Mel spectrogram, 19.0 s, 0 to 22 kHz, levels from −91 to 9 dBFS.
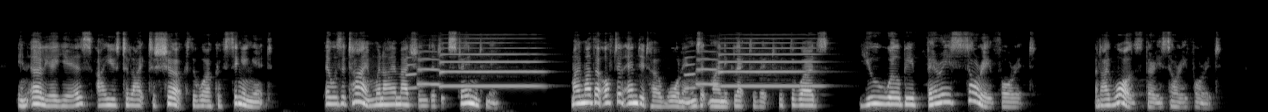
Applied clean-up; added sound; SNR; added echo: classical method WPE with log-MMSE.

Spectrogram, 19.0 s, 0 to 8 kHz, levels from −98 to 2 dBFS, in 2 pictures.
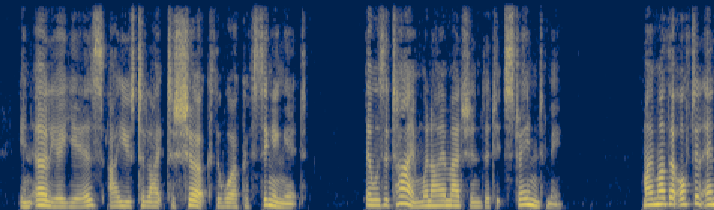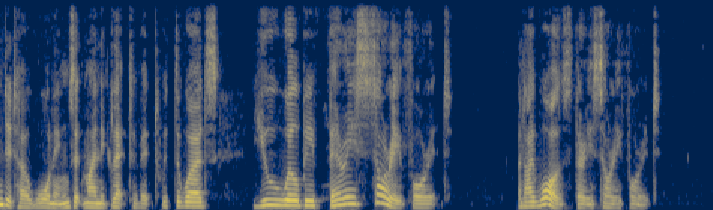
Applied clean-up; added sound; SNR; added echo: none; none; none; none.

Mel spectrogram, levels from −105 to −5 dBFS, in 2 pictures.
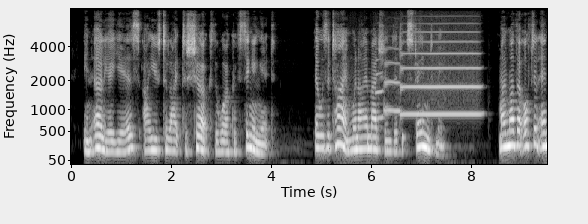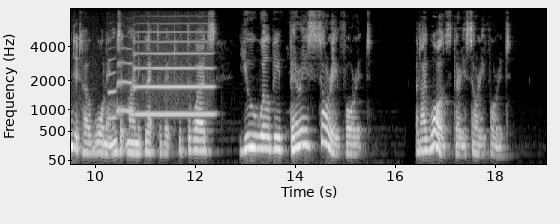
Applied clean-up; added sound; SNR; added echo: none; Trumpet; 7 dB; reverberation time 0.4 s.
